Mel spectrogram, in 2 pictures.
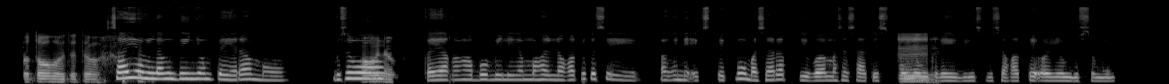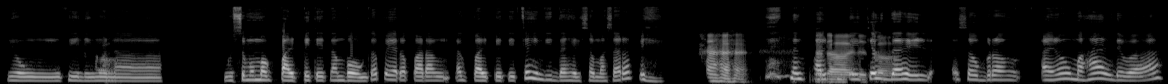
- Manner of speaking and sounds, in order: chuckle; tapping; laughing while speaking: "eh"; chuckle
- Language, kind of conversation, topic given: Filipino, unstructured, Ano ang palagay mo sa sobrang pagtaas ng presyo ng kape sa mga sikat na kapihan?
